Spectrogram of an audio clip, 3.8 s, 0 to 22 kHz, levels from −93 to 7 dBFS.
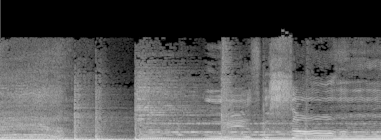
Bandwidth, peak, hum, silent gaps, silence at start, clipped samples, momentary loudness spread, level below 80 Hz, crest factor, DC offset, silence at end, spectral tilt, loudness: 16.5 kHz; -2 dBFS; none; none; 0 s; under 0.1%; 4 LU; -18 dBFS; 10 dB; under 0.1%; 0 s; -5 dB/octave; -13 LUFS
